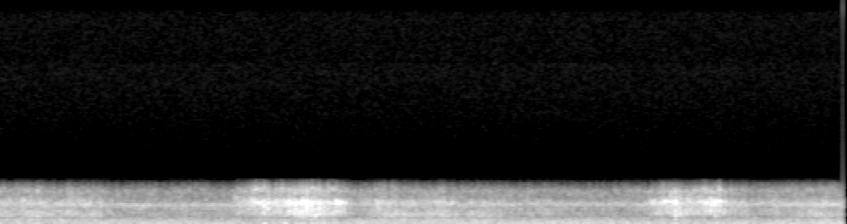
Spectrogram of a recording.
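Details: Sleeping Saint Bernard puppy snoring: two soft, rough snoring breaths about four seconds apart over a steady background hum.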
